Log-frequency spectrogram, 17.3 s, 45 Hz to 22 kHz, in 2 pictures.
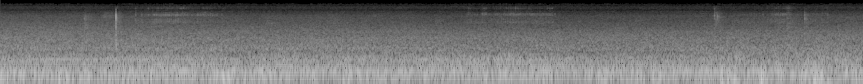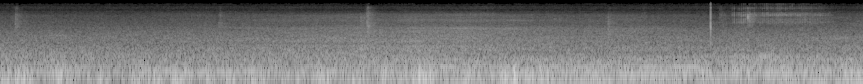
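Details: Sleeping 4-month-old English Bulldog puppy indoors, snoring: a steady low rumbling drone with soft hissing breaths that recur every few seconds, plus faint rustles.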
